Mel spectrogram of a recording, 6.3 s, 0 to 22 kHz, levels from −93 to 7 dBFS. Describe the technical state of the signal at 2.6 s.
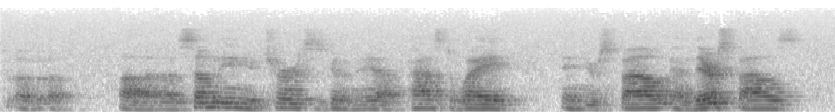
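At 2.6 s the speech signal is intact, with no dropout, distortion, glitch or other technical fault.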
